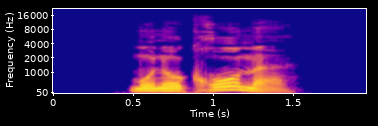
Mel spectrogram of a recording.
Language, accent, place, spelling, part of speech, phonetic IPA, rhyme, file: German, Germany, Berlin, monochrome, adjective, [monoˈkʁoːmə], -oːmə, De-monochrome.ogg
- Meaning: inflection of monochrom: 1. strong/mixed nominative/accusative feminine singular 2. strong nominative/accusative plural 3. weak nominative all-gender singular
